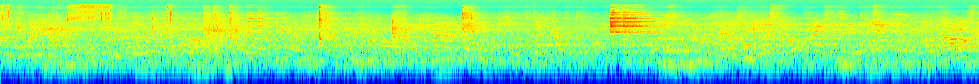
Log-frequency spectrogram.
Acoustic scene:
cafe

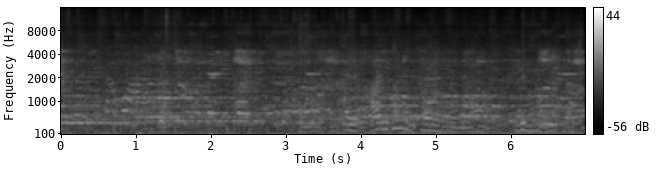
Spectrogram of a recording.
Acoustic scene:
crowded indoor space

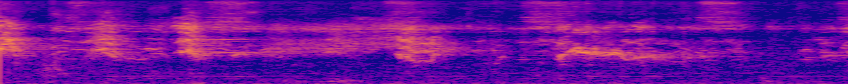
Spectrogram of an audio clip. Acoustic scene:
residential area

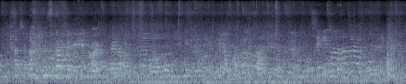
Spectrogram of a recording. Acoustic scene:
cafe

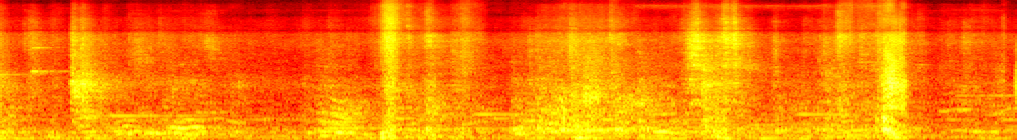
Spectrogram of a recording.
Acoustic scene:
crowded indoor space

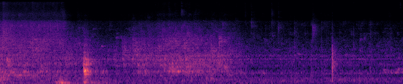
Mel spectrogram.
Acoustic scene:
restroom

